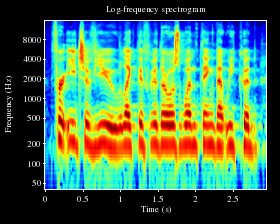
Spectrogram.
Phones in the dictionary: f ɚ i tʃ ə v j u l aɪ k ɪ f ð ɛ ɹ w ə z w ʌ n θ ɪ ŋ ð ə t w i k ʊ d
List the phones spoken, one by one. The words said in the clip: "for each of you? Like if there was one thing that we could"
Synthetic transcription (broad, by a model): f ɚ i tʃ ə v j u l aɪ k ɪ f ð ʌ ɹ w ə z w ʌ n θ ɪ ŋ ð ə t w i k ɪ d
